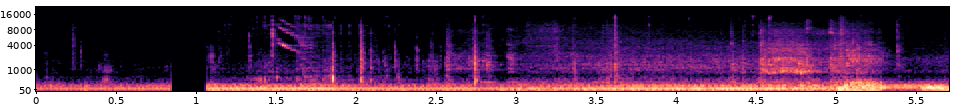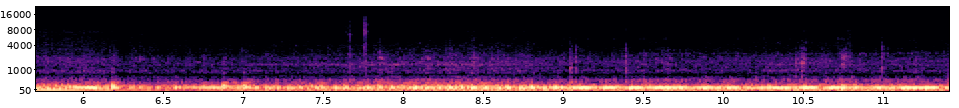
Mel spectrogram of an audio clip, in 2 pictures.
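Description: A car engine idles with a low, steady rumble.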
